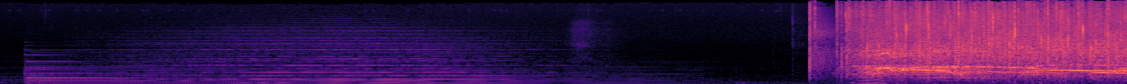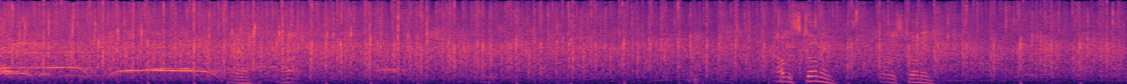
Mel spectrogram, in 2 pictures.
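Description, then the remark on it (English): A held sung note with orchestra backing, ending a serenade, fades out, then loud, dense applause and cheering erupt and continue steadily to the end, with a voice speaking briefly over the clapping. “I don't know about you at home, but I'm cheering up here.”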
